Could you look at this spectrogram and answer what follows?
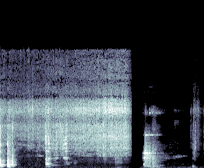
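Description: Onions and chillies sizzle and fry in a pan for a Kerala-style fish roast, with loud hissing interrupted by stirring clinks, then cutting out and returning as fainter sputters.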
